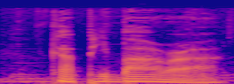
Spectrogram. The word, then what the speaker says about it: capybara: God this guy's voice native to South America in the Americas it is said as capibara therefore in English it is to be pronounced as capibara no someone just says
